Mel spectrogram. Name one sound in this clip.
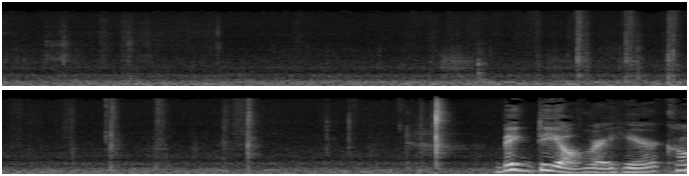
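A card is laid down softly on a table.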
